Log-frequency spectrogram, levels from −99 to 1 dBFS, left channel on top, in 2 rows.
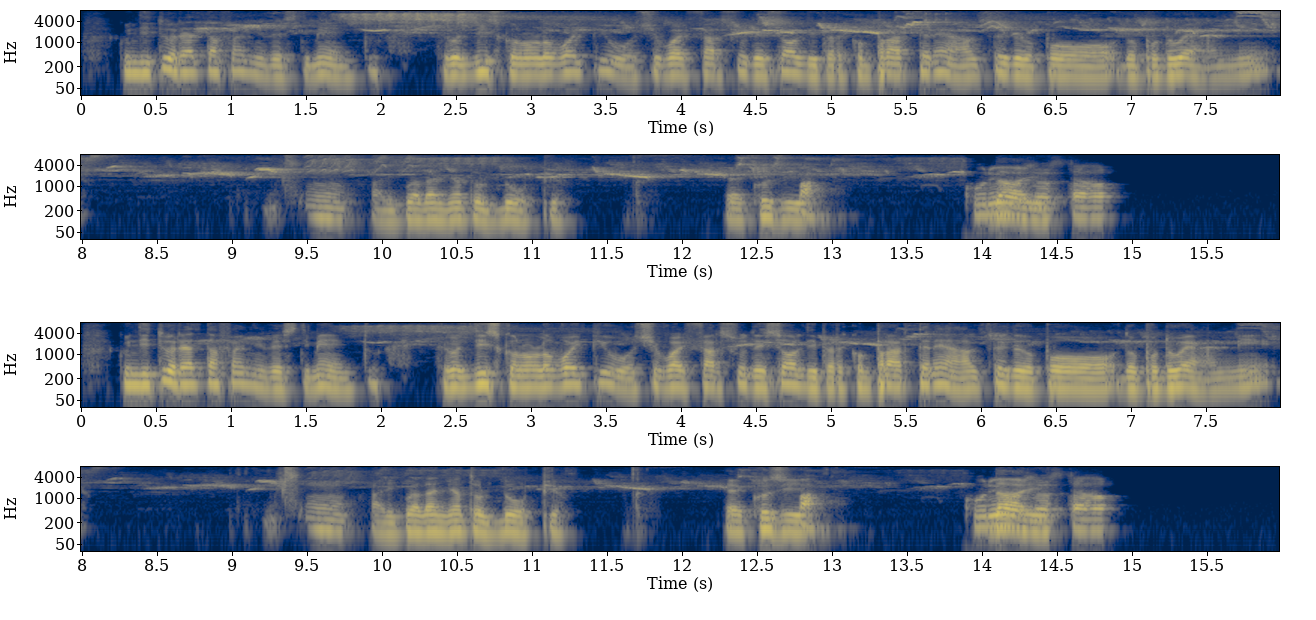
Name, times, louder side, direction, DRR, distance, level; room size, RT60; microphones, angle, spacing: voice 1, 0.0-7.9 9.2-9.5 9.9-11.2 12.3-12.8 14.0-14.4, right 3 dB, 55° right, 0.6 m, -30 dB
sound 1, 0.7-13.9, left 9 dB, 65° left, 0.8 m, -41 dB
voice 2, 9.5-9.8 12.8-12.9 13.9-14.8, right 2 dB, 15° right, 0.5 m, -30 dB
8.4 x 4.6 x 2.4 m
head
